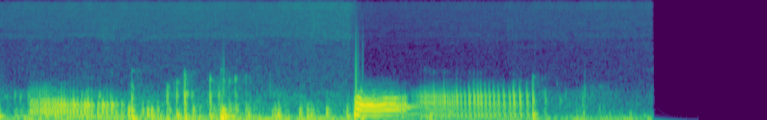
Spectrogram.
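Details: Stomach growl: loud gurgling, rumbling growl of about three seconds with bubbling pulses and a rising squeal, ordinary bowel sounds (borborygmi).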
